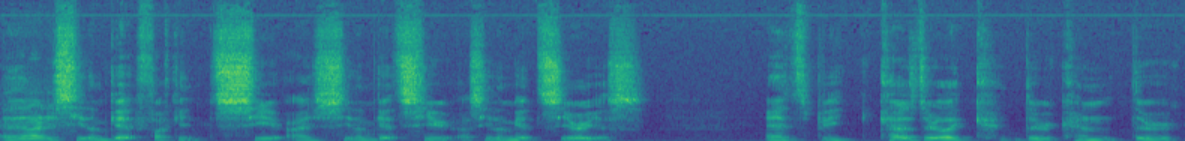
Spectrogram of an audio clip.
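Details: Male podcast host who stutters; part-word and word repetitions; stuttering.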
